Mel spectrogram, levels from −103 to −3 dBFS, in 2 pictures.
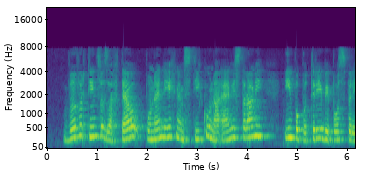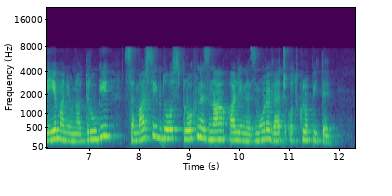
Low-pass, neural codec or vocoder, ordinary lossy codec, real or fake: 14.4 kHz; none; AAC, 24 kbps; real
